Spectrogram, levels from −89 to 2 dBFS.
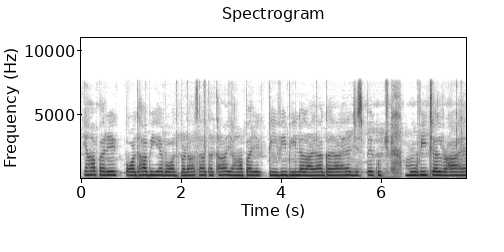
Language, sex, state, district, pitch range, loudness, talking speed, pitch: Hindi, female, Jharkhand, Palamu, 255-270 Hz, -15 LUFS, 195 wpm, 260 Hz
